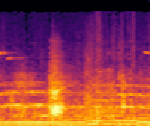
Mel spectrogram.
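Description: Quiet outdoor background with a faint low hum, and a single soft footstep on wet, snowy grass a little under a second in.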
